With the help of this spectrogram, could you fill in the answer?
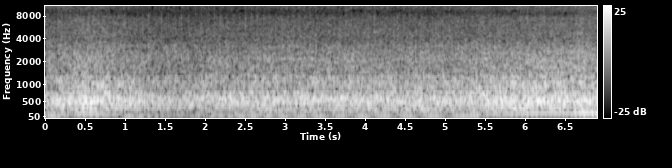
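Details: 1946 Willys CJ2A Agri-Jeep, original Go-Devil flathead four on its original 6-volt system, started on the starter button after sitting a few weeks: steady, even idle with a smooth regular beat and no misses or knocks; healthy.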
